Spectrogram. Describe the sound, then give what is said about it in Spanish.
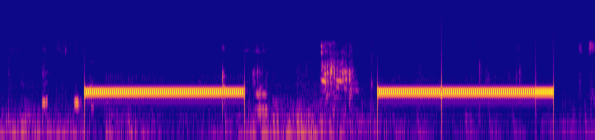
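Telephone dial tone and dialing tones: a long steady hum-like tone, a brief burst of mixed tone bursts, then a second long steady tone that cuts off sharply, over faint background noise. “Vamos a marcar otro lado, otro lado, otro lado.”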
